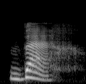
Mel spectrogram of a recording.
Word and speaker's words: vert: We do not pronounce the last letter T. We pronounce with T only when it is a feminine word.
